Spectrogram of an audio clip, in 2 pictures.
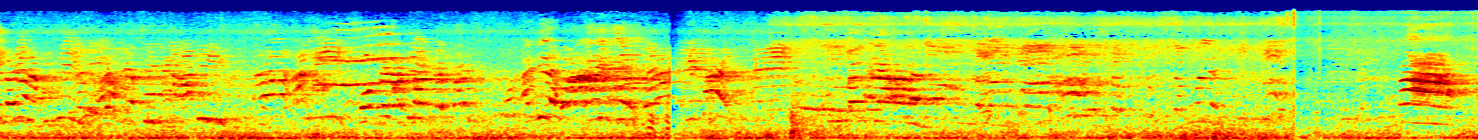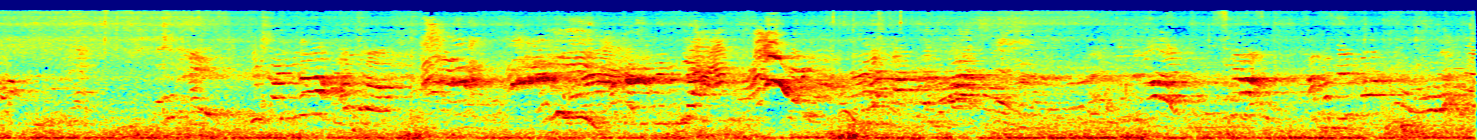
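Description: Many young children's voices overlapping as they play, with chatter and calls throughout, over a steady low hum.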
